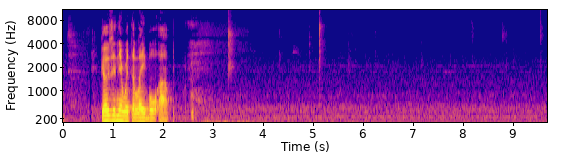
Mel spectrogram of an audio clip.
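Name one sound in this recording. Plastic parts click and snap as a drone's arms are folded and unfolded.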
